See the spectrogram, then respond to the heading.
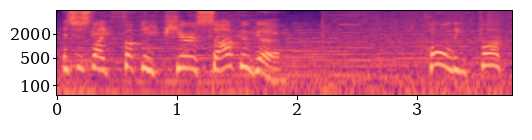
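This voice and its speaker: A gaming content creator giving casual live reaction commentary, excitable and exclamatory, swearing freely. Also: high voice, a little slow. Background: trailer music behind the voice.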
